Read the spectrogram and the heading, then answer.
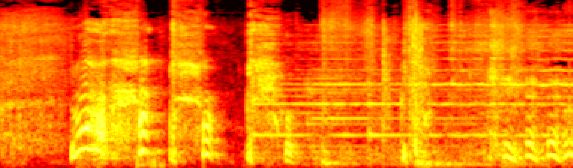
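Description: A few harsh, close coughs burst out in quick succession, followed by a steady mix of background chatter and a faint sustained tone.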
